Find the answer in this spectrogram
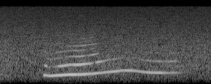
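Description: A woman's closed-mouth 'mmm' of delight while chewing a hot mouthful, one long note that rises and then eases down over about a second and a half.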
